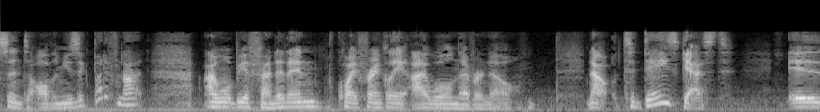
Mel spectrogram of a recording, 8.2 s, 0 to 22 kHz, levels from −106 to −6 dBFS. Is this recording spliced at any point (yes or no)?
no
